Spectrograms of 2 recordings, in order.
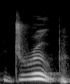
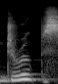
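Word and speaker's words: drupe: think about writing and the word droop which is in the first line is spelled d r u p it's not the verb to droop but it's a it's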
